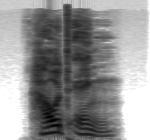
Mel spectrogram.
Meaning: skintight
- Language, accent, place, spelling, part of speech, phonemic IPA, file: German, Germany, Berlin, hauteng, adjective, /ˈhaʊ̯tʔɛŋ/, De-hauteng.ogg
